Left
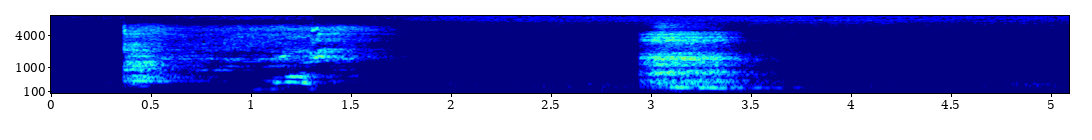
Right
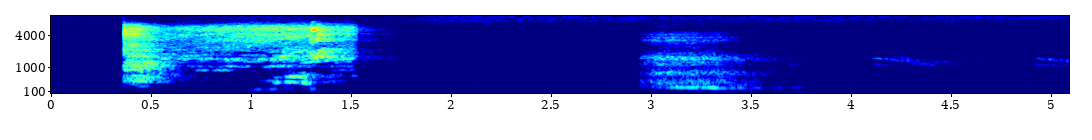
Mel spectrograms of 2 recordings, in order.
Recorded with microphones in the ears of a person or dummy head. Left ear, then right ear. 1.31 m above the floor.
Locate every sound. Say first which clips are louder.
0.4 s a drill: right 16 dB; 60° right (ahead or behind), 0.6 m
2.9 s breathing: left 9 dB; 45° left (ahead or behind), 2.5 m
